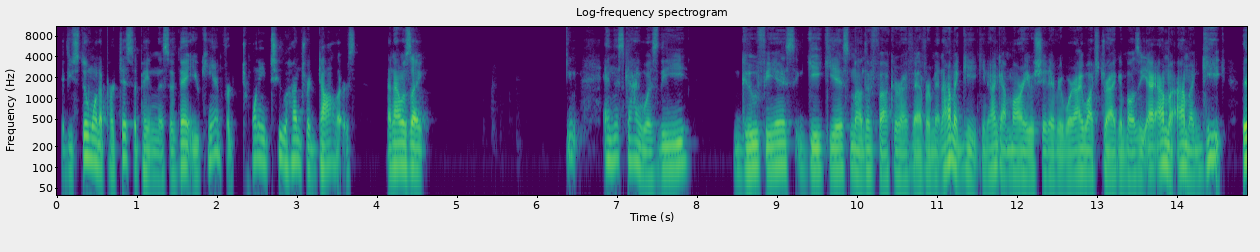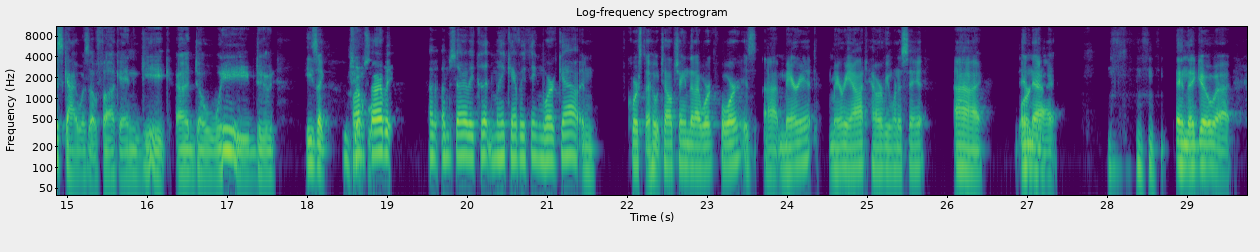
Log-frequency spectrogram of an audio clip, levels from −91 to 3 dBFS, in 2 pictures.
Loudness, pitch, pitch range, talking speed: -23 LUFS, 105 Hz, 90-125 Hz, 200 wpm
